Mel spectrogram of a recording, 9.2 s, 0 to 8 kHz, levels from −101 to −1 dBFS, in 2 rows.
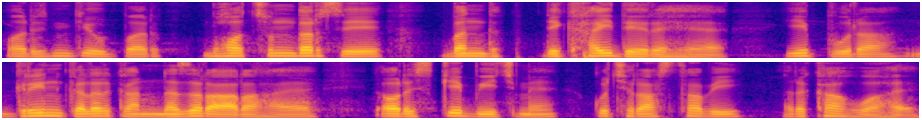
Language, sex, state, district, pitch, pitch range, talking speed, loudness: Hindi, male, Himachal Pradesh, Shimla, 125 Hz, 115-135 Hz, 195 wpm, -20 LUFS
